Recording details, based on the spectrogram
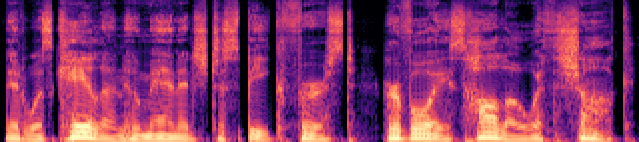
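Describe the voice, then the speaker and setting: A man's voice: low voice, lively intonation, normal speed, no room sound, clean studio sound. A man reading dramatic scripted narration as an audiobook narrator. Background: music.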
